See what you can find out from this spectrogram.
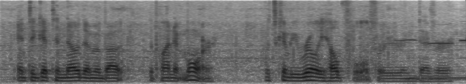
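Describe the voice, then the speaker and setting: A man speaks with music in the background. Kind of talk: video essay narration.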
